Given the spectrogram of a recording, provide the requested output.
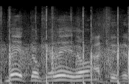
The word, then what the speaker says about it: Quevedo: Vamos a presentar a nuestros invitados, por acá lo tengo a Alberto Quevedo, que se pronuncia Beto Quevedo.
